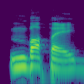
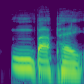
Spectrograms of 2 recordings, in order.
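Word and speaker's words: Mbappé: It's It is Mbappe. That's actually how it's supposed to be pronounced. It's not Mbappe. As some people say, Mbappe, which I always think makes it sound like M is his initial.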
